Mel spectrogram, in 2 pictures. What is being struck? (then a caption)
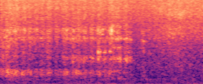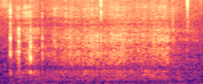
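Small cardboard mailer box. Fingertips and long nails rub and scratch along the edges and sides of a small, closed, hollow kraft cardboard mailer box resting on satin fabric. Soft, papery scraping runs throughout, with a few sharper nail taps near the middle and a brighter, fuller scratching texture toward the end.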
